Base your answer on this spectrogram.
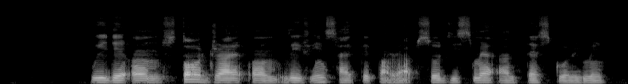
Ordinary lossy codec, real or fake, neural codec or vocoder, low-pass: none; fake; vocoder, 22.05 kHz, 80 mel bands, WaveNeXt; 9.9 kHz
